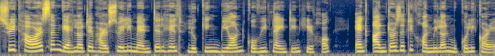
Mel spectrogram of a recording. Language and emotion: Assamese, neutral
